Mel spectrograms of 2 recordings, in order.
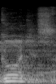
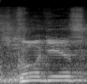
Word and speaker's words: Gorgias: Some people pronounce it Gorgias. Okay? Or some people may say it ain't gorgeous. It's Gorgias. Gorgias.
